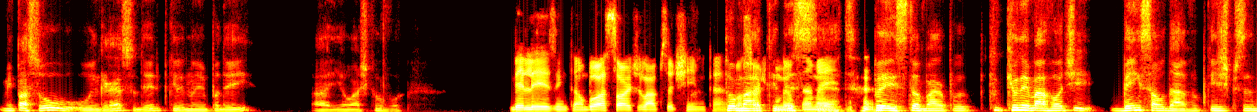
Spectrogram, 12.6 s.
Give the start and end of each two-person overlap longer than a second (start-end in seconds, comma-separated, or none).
7.2-8.4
